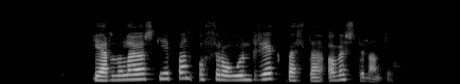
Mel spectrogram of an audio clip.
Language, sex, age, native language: Icelandic, female, 30-39, Icelandic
